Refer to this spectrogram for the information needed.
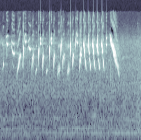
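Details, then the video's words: High tinkling song of a wild European goldfinch: busy varied chirps quickening into a rapid repeated series of sharp downward strokes, closing on a longer slurred note. "اسمع صوت الحسون البري"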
